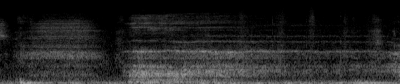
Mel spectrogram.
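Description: A man's long, drawn-out "uhhh" of disappointment, held steadily for about two and a half seconds from a little over a second in, at a card pulled from a pack that is not the one he hoped for.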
